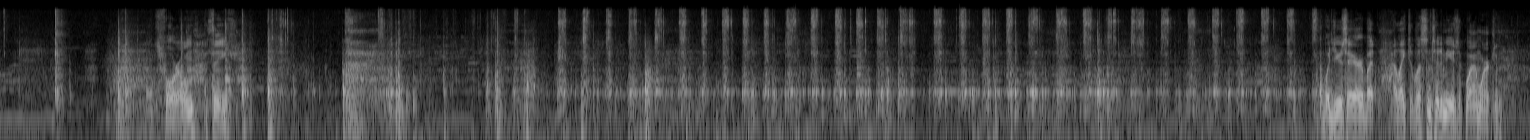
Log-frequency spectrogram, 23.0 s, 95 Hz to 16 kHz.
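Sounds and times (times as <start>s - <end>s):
hand ratchet clicking: 4.0s - 4.5s, 5.6s - 6.0s, 7.4s - 19.9s.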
